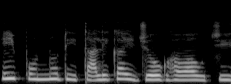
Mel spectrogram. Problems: low volume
